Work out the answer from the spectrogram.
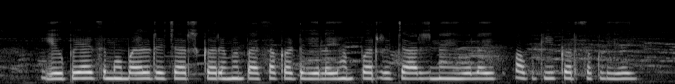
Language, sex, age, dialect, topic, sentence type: Magahi, female, 60-100, Southern, banking, question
